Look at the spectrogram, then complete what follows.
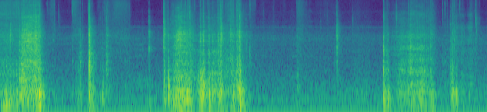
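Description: A knife slicing through the tape and cardboard of a box in three scratchy strokes, the longest about a second, with a few sharp clicks in between, over a low steady hum.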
